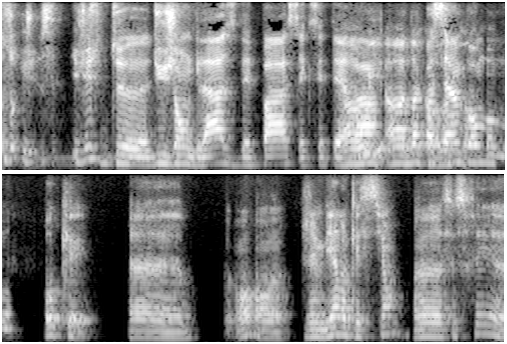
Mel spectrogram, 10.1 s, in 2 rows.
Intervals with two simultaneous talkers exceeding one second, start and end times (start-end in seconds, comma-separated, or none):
3.4-4.8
